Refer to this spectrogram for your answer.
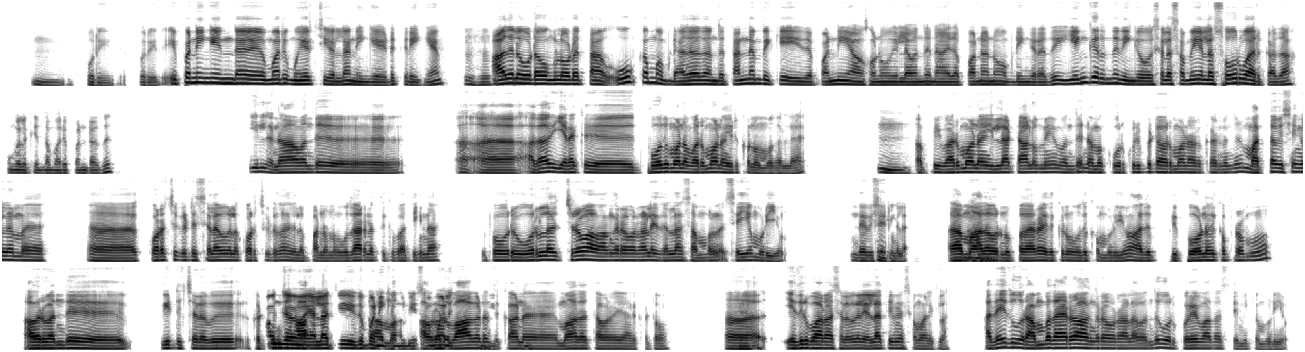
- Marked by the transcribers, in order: drawn out: "வந்து"; "அதாவது" said as "அதாது"; "இருக்காதுன்னு" said as "இருக்கானுது"; other noise
- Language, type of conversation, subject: Tamil, podcast, ஒரு நீண்டகால திட்டத்தை தொடர்ந்து செய்ய நீங்கள் உங்களை எப்படி ஊக்கமுடன் வைத்துக்கொள்வீர்கள்?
